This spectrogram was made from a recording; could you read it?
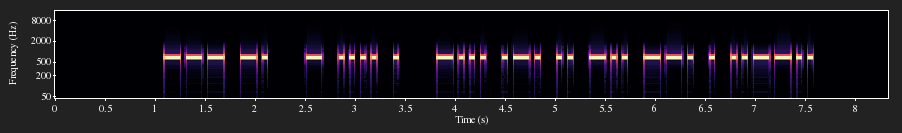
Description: Morse code, heard as a keyed tone, about 22 wpm, 700 Hz. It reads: ON THE BRIDGE?
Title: Sentences from Top 1200 Words 22wpm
